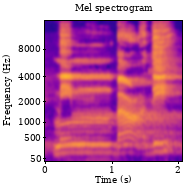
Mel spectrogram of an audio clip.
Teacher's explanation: تو من آگے چھوٹی سی میم لکھی ہوئی ہے، تو جب ہم من کو آگے با کے ساتھ ملائیں گے تو پھر وہ میم پڑھا جائے گا، مم بعد ہوگا. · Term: قلب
